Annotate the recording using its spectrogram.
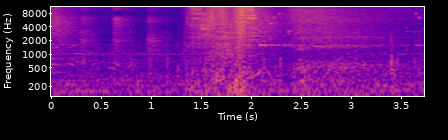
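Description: Punches and hits land with sharp thuds.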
